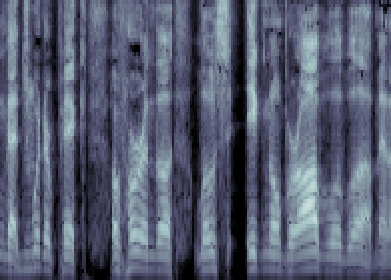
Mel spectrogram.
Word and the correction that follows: Ingobernables: Ingobernables, which is obviously a shout out to Andrade, her real life boyfriend, apparently right now, who started that faction in Mexico.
